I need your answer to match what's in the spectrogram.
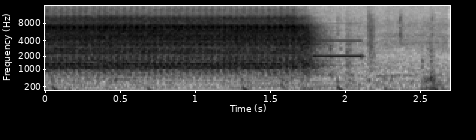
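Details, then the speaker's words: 2016 Toyota Tacoma push-to-start, about a year and a half old, after a car wash: a fast, harsh rapid clicking when starting that cuts off abruptly; the battery had a faulty cell, would not hold charge and was replaced under warranty. "when i went to start it back up made this horrendous clicking sound like rapid clicking"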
